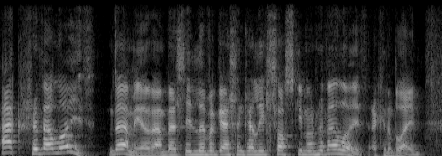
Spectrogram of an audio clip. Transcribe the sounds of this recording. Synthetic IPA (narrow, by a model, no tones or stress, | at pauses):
akʰr̥ɨvɛlˠʊɨð | dɛmiɔðanbɛɬilˠɪvərɡɛɬənkʰɛlˠiɬɔskimɛwnrəvɛlˠʊɨðɛ̰kʰənəblˠḛjn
